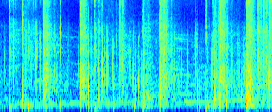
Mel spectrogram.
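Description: Consumer fireworks and firecrackers going off all around, a dozen or more sharp bangs and pops at irregular intervals.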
